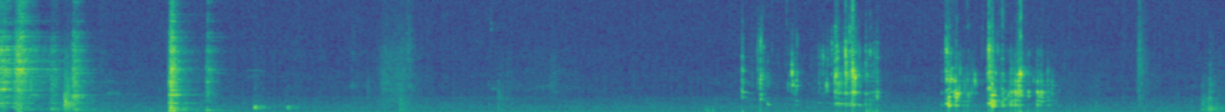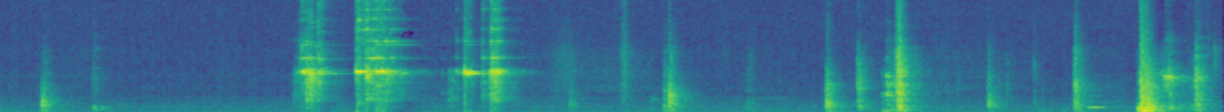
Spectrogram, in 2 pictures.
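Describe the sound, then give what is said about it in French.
Glass and dishware clink during breakfast preparation, with bursts of liquid being poured. Many sharp, bright clinks come in scattered clusters over a low steady background, with no talking. “La préparation du petit déjeuner.”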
